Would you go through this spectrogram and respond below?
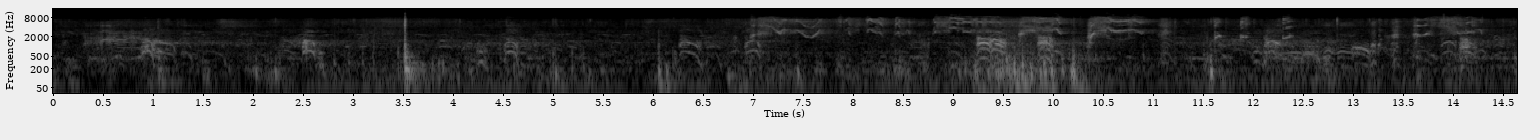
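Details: Baboons reacting as a buffalo arrives give loud, harsh honking barks in bursts, growing busier and more overlapping toward the end.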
